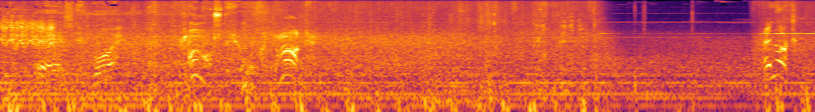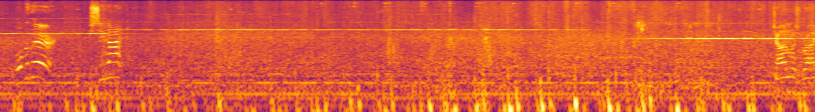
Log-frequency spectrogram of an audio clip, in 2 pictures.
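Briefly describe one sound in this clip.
Horse hooves crunch steadily through deep snow.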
